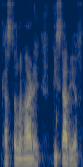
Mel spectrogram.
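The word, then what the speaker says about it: Castellammare di Stabia: right I I checked the forast in uh castal Mar dbia which is kind of a tongue twister for me like as a native English speaker castal Mari dbia if I'm saying it correctly please Perfect yeah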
